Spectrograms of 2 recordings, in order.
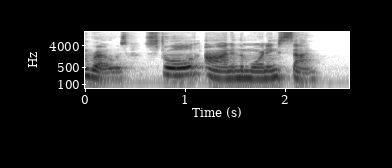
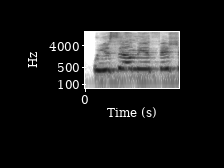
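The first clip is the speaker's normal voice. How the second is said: put-on high, eager little boy voice; young Benny asking; 13 semitones higher, much faster than usual. A narrator's reading. Benny asks Miss Hill for a rose, high and eager. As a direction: ask sweetly like a small boy. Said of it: "asked Benny".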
